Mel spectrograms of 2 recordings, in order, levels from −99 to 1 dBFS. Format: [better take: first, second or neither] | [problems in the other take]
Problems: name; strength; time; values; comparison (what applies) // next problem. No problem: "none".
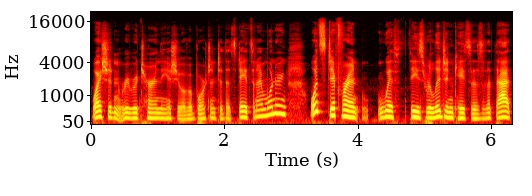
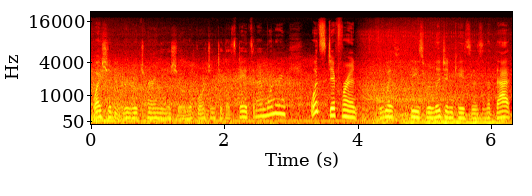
first | traffic noise; loud; throughout; 6 dB below the speech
